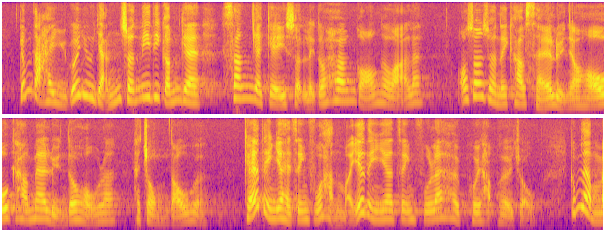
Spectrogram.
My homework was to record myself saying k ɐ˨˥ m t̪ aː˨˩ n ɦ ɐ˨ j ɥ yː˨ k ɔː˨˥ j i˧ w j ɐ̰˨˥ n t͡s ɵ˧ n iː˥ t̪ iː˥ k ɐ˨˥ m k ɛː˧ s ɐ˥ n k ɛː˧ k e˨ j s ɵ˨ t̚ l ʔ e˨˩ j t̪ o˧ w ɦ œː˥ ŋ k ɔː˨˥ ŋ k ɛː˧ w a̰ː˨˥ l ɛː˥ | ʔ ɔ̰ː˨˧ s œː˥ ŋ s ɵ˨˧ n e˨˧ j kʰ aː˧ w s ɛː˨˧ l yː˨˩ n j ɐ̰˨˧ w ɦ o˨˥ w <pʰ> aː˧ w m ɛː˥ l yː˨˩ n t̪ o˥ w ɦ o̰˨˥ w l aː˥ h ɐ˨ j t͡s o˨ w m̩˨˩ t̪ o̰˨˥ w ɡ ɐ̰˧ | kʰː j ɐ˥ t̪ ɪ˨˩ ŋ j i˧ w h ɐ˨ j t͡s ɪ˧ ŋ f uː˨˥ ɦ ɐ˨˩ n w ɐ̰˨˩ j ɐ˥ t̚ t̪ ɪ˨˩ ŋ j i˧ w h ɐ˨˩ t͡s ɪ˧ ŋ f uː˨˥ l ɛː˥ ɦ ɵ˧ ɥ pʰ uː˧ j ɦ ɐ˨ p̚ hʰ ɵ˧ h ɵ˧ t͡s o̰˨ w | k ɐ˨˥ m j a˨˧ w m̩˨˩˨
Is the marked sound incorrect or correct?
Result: incorrect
